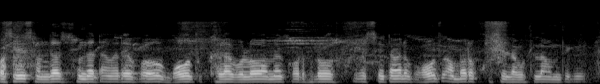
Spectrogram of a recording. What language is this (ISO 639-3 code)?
ori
